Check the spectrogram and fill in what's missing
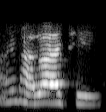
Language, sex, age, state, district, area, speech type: Bengali, female, 18-30, West Bengal, Dakshin Dinajpur, urban, conversation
